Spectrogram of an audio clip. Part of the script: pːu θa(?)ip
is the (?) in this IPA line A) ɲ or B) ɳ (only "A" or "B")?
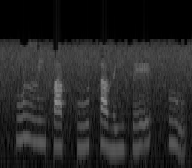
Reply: B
